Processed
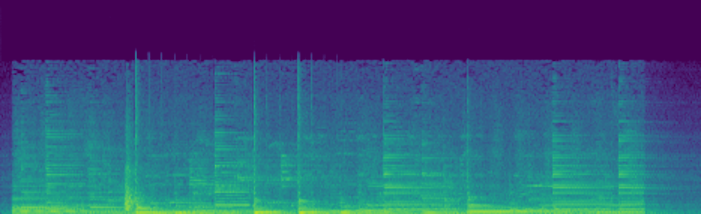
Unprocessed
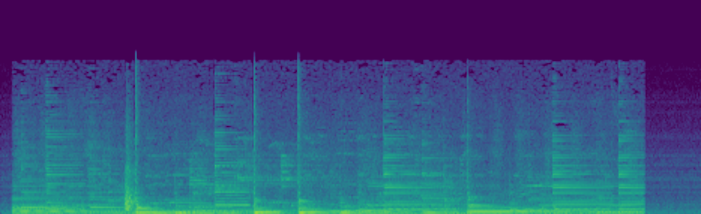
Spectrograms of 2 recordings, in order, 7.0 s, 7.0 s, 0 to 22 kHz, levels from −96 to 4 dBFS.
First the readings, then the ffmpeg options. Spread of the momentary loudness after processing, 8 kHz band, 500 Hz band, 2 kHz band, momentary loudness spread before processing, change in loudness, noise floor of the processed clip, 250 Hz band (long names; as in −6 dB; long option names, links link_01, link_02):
5 LU, +6.0 dB, +6.0 dB, +6.0 dB, 5 LU, +6.0 dB, −42 dBFS, +6.0 dB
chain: -filter_complex "[0:a]asplit=7[link_01][link_02][link_03][link_04][link_05][link_06][link_07];[link_02]adelay=128,afreqshift=-35,volume=-15dB[link_08];[link_03]adelay=256,afreqshift=-70,volume=-19.9dB[link_09];[link_04]adelay=384,afreqshift=-105,volume=-24.8dB[link_10];[link_05]adelay=512,afreqshift=-140,volume=-29.6dB[link_11];[link_06]adelay=640,afreqshift=-175,volume=-34.5dB[link_12];[link_07]adelay=768,afreqshift=-210,volume=-39.4dB[link_13];[link_01][link_08][link_09][link_10][link_11][link_12][link_13]amix=inputs=7:normalize=0,volume=6dB"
